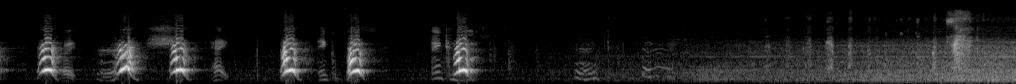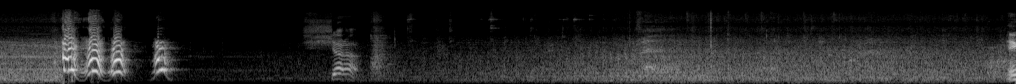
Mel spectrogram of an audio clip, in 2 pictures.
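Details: Dog. A domestic dog gives a quick series of sharp, mid-pitched barks, several close together. After a pause, a few more barks break out over a person's voice telling the dog to be quiet.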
